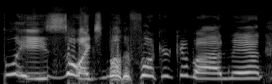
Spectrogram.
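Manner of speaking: high, pleading cartoon whine; hammed-up exasperated pleading, pitched high; Shaggy. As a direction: beg like a scared goofy sidekick. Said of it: "Shaggy's like".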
